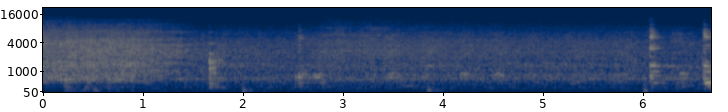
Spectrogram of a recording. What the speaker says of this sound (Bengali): এবারে এর মধ্যে আমি পেঁয়াজ, আদা, রসুন একসঙ্গে পেস্ট করে রেখেছি দিয়ে দিচ্ছি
